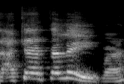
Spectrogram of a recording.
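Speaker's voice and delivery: put-on slight hint of an Italian accent. Repeating a phrase aloud, the speaker says it almost in an Italian accent. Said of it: "Almost like an a, a Italian accent".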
